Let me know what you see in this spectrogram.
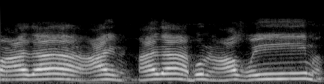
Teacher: عظیم عین اور ذا کو موٹا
